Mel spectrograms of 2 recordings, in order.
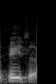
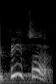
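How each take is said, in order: First: Said in the usual way. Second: Much higher, louder imitated voice; imitating friend. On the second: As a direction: pipe it up high like him.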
